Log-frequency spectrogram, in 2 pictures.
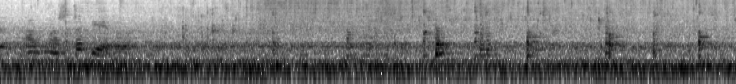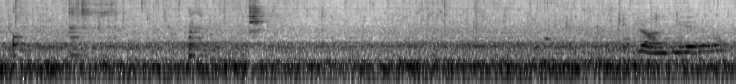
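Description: Aar fish being fried and stirred in a wok-style pan over onions that have already browned, with a steady loud sizzle and repeated scraping stirs throughout, close up.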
